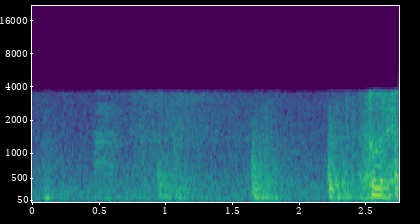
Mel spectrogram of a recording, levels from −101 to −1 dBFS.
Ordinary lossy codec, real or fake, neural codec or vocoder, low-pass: Opus, 16 kbps; real; none; 3.6 kHz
